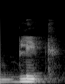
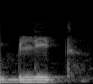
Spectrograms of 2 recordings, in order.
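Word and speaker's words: blithe: ब्लिथ इसको बोलेंगे ब्लिथ, ई का उच्चारण नहीं होगा, सिर्फ ब्लिथ।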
